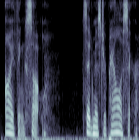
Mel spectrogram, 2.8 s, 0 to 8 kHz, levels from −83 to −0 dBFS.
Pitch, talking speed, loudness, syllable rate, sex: 155 Hz, 130 wpm, -19 LUFS, 4.6 syllables/s, female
